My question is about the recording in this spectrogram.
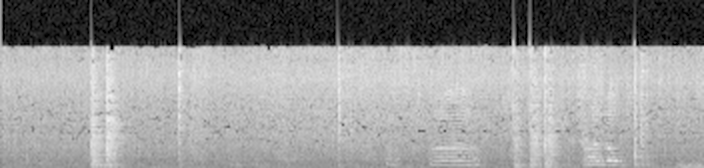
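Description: Vegetables (mungre radish pods, potatoes, peas and freshly added chopped tomatoes) sizzling in oil in a kadhai, stirred with a spatula that clanks against the pan several times. The loudest clanks come about a second in and again a little after five seconds.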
